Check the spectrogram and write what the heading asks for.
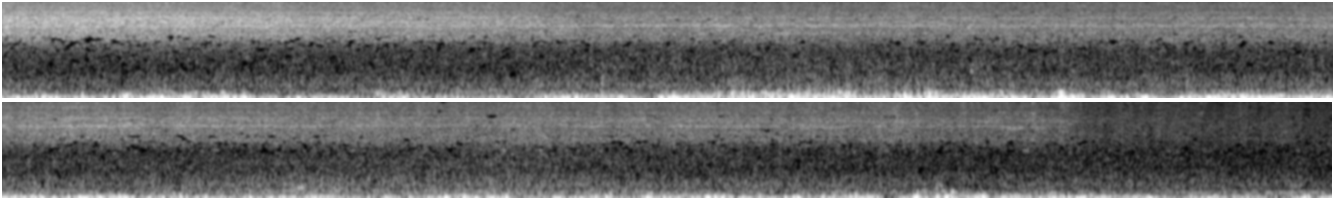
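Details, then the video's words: Cicada chorus in the open, a sustained high hiss-like drone that never pauses, mixed with rumbling cool wind that fades slightly toward the end. "시원한 바람이 분다 매미소리"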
